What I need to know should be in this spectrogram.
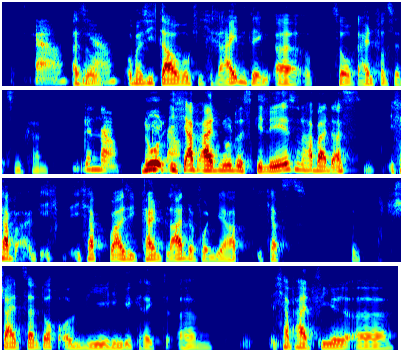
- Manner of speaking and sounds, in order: other background noise; unintelligible speech
- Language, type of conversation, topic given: German, podcast, Wie bist du zu deinem Beruf gekommen?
